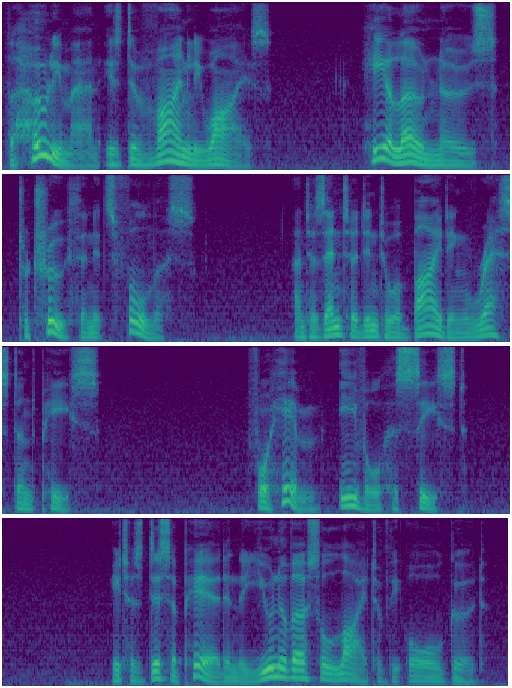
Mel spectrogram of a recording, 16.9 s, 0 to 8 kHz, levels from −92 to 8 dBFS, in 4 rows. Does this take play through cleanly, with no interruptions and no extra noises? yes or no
yes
